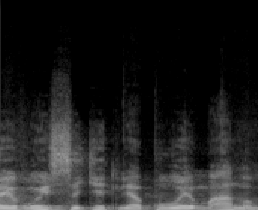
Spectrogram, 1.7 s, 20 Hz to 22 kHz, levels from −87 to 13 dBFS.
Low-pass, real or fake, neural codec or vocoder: 19.8 kHz; fake; codec, 44.1 kHz, 2.6 kbps, DAC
